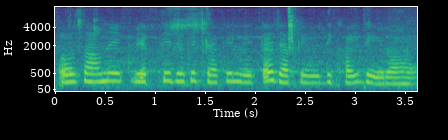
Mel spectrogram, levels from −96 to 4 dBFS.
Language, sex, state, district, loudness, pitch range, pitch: Hindi, female, Chandigarh, Chandigarh, -18 LUFS, 210-250 Hz, 230 Hz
